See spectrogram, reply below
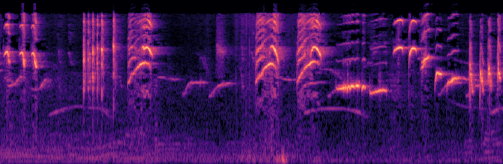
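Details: Energetic tledekan flycatcher song, used as a lure to set other birds singing: sharp high chips, sliding whistles and a few buzzy bursts, with brief pauses between phrases.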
